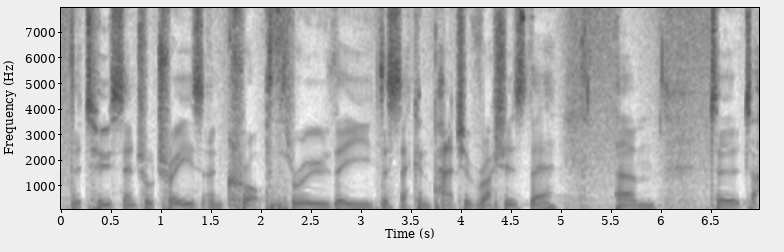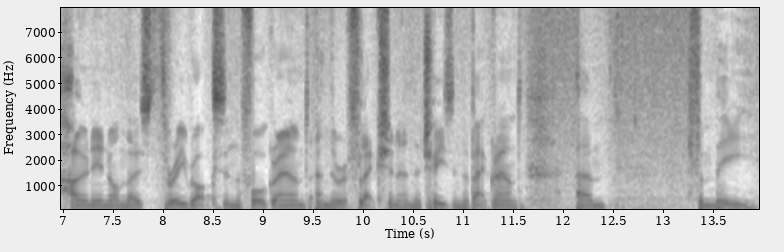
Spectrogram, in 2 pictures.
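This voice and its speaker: A man's voice: fairly low pitch, slow pace, slight background noise, rough recording. A man reviewing competition photographs on a live stream in a chatty way, often restarting sentences with ums. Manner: chatty, self-correcting, frequent ums and restarts. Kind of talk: live-streamed club critique.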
